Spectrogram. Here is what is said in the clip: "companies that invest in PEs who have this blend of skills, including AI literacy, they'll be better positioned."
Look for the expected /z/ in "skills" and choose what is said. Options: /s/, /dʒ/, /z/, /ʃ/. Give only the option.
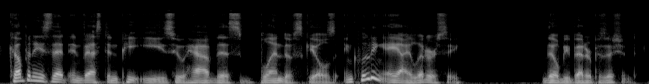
/z/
